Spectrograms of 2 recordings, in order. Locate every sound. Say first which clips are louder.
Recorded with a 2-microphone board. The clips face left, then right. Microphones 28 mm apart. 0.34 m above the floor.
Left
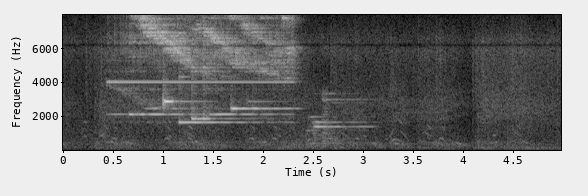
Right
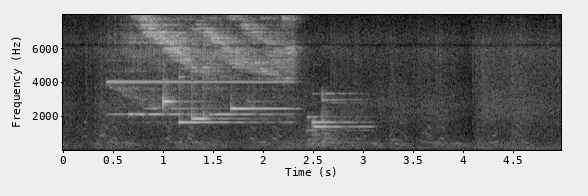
0.4 s a chime: left 1 dB; 25° right (ahead or behind), 1.1 m
2.4 s a piano: right 6 dB; 75° right (ahead or behind), 1.1 m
